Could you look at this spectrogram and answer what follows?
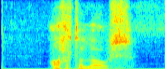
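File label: "achteloos", Dutch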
